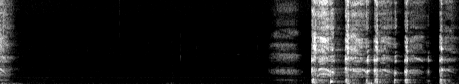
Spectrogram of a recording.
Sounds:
Cough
